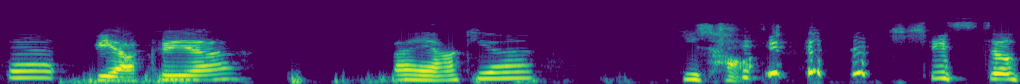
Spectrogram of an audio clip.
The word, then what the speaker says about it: Byakuya: No, it's you pronounce the O with U, and then you add a ya on the end. Byakuya.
